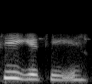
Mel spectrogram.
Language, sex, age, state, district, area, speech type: Santali, female, 18-30, West Bengal, Malda, rural, conversation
